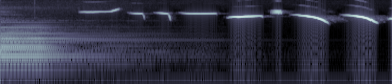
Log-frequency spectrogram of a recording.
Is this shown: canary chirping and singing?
yes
